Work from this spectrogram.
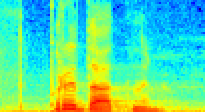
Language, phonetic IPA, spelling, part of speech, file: Belarusian, [prɨˈdatnɨ], прыдатны, adjective, Be-прыдатны.ogg
- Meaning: suitable, fitting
